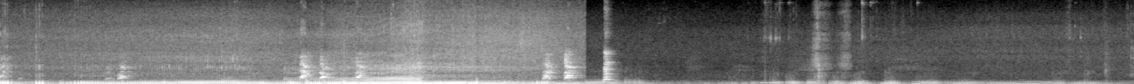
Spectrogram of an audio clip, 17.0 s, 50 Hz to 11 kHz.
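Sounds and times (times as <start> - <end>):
dirt bike engine running: 0.0 - 10.0, 11.3 - 17.0
dog barking: 1.6 - 2.2, 4.4 - 5.7, 8.2 - 9.4.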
